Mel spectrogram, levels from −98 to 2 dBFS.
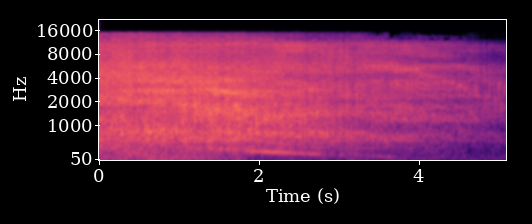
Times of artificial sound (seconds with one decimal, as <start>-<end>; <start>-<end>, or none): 0.0-4.0; 4.6-5.1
